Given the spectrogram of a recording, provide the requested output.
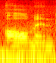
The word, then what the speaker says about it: almond: it Palm so with words like calm and almond these words have Alm but the L is silent or you don't hear it like I said the tongue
